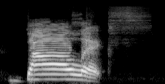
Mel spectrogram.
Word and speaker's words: Daleks: yeah yeah yeah yeah okay daleks that's how you pronounce it dumb dumb i'm not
